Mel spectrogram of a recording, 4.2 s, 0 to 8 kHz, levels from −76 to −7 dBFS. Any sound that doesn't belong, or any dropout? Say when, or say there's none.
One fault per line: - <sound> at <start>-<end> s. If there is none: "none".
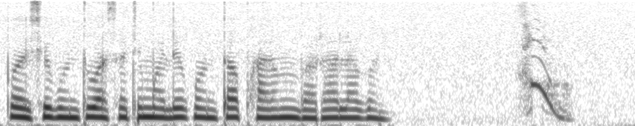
- sneeze at 3.4-3.8 s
